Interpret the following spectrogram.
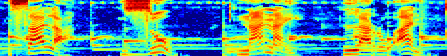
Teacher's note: sa punong gilagid ang ibabaw ng punong dila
